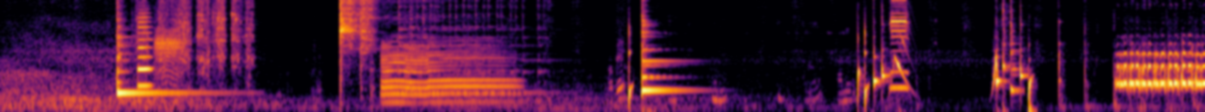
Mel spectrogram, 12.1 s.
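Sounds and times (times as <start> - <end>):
held electronic tone: 8.6 - 9.2.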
